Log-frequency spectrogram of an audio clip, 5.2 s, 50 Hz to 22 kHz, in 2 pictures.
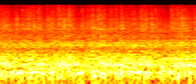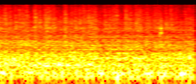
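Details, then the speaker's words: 1968 SS V8 just after start-up: steady, even idle with a low rumble and no knocks or misses, holding good oil pressure; normal idle. "Let's go ahead and give her a kick. Just idles the life, no problem."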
